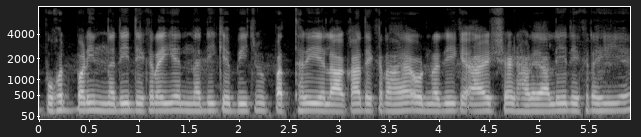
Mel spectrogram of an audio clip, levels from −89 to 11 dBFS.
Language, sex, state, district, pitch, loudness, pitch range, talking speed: Hindi, male, Jharkhand, Jamtara, 150 Hz, -18 LUFS, 145-155 Hz, 245 wpm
